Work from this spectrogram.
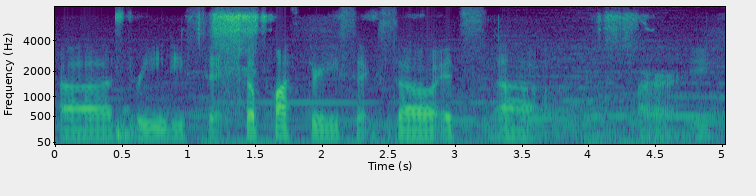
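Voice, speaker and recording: A man's voice: mid-range voice, little pitch movement, slow, vocal fry, music in the background. A man talking casually as a player in a tabletop roleplaying game.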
